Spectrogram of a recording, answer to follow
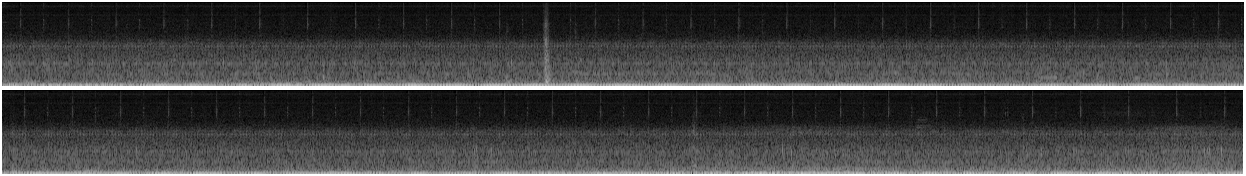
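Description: Low, steady rumble of a car idling while stopped in traffic, picked up by a dashcam mic inside the cabin. There is a single faint click about seven seconds in.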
